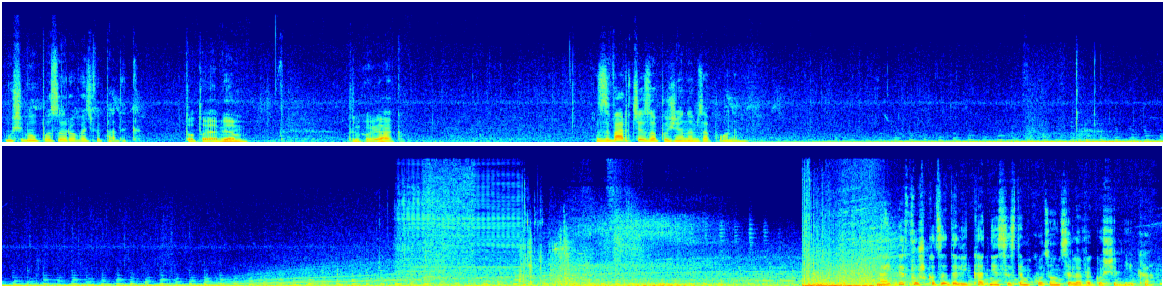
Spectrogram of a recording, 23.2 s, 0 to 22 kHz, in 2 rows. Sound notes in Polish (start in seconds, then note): 16.0 Dźwięk startującego statku kosmicznego; 19.6 Dźwięk przebicia bariery dźwięku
